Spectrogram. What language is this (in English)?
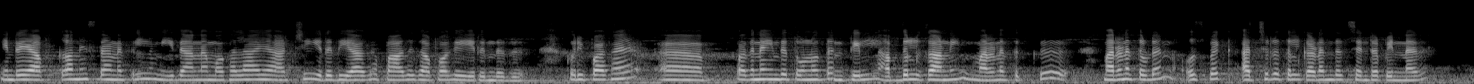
Tamil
